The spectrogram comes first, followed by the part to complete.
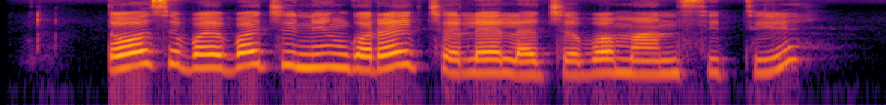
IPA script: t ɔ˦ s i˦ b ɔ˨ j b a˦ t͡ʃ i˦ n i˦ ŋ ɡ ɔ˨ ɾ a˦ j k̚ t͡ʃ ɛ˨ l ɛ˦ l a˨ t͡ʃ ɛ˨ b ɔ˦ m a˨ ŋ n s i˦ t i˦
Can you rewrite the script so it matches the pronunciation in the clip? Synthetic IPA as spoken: t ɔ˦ s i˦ b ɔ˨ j b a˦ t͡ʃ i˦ n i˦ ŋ ɡ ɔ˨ ɾ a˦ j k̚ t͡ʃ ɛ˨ l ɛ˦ l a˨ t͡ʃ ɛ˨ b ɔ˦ m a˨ n s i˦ t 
